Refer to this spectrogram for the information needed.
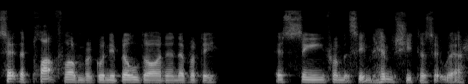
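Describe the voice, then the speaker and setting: A man with a Scottish accent, the sound dry and close with no echo. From Scotland. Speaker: database consultant. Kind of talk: technical presentation.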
